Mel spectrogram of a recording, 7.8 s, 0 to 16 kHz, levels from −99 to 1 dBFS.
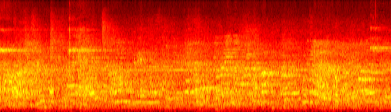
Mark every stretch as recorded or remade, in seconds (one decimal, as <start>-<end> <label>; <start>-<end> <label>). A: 0.0-0.4 recorded; 0.4-1.8 remade; 1.8-7.8 recorded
